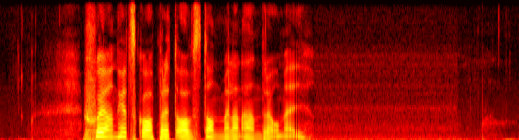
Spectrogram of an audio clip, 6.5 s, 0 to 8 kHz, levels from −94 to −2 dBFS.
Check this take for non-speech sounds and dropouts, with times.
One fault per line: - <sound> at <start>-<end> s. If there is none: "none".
none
